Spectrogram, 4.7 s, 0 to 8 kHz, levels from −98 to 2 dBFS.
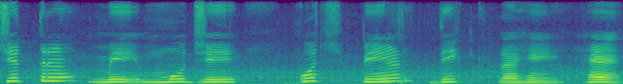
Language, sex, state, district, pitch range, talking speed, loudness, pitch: Hindi, female, Madhya Pradesh, Katni, 220-305 Hz, 100 wpm, -18 LUFS, 240 Hz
